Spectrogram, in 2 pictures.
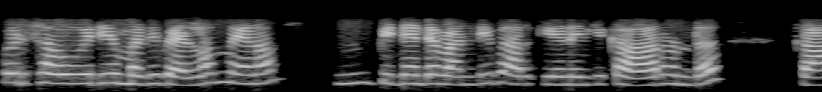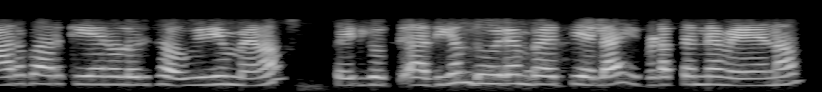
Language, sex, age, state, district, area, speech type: Malayalam, female, 18-30, Kerala, Kozhikode, rural, conversation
